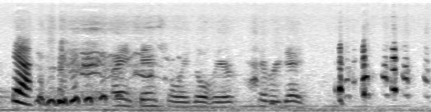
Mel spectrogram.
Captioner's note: laughing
